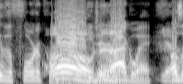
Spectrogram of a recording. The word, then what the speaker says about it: Lagway: Lagway.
